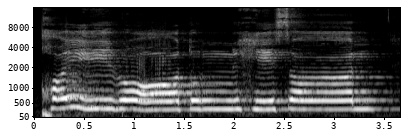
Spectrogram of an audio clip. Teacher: खो को मोटा रखें, रॉ को मोटा रखें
